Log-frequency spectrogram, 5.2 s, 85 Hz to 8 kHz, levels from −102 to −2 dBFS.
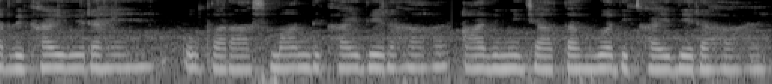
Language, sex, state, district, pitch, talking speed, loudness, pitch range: Hindi, female, Maharashtra, Solapur, 205 Hz, 210 wpm, -40 LUFS, 200-210 Hz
